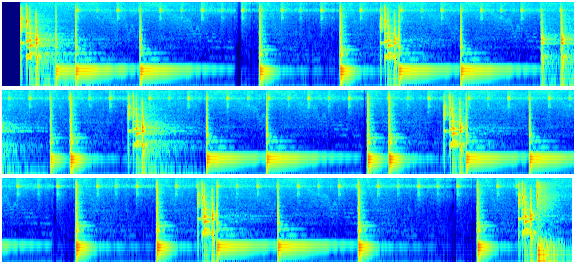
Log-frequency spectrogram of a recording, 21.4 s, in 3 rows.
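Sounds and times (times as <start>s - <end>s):
rhythmic ringtone music: 1.2s - 21.4s.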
